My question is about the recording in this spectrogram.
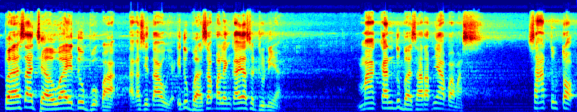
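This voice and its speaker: A man's voice: sits high, animated, a little fast, sharp tone. A man with a Javanese accent preaching a humorous sermon to a crowd, joking and telling stories as he switches between dialects. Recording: long hall reverb.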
